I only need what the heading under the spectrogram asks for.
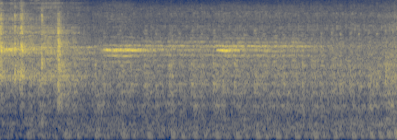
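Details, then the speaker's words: Honda Dream Yuga engine after an engine rebuild that cured a seized-sounding crank knock: electric start catches quickly and settles into an even, steady idle, the crank noise now gone. "है दोस्तों गाड़ी sound अच्छा आया गाड़ी का sound आप सुन सकते हैं"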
